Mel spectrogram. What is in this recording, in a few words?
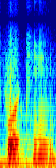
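"fourteen", male; MacCribbage; InterStellar MacCribbage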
